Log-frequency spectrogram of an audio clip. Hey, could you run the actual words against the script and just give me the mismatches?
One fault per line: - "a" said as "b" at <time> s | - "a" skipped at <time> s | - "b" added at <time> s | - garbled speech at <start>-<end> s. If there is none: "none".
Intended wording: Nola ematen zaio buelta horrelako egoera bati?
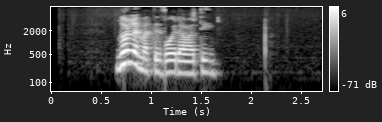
- "zaio buelta horrelako" skipped at 1.1 s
